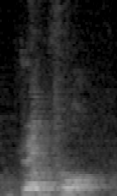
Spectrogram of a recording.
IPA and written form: ˈdredfl̩ (dreadful)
